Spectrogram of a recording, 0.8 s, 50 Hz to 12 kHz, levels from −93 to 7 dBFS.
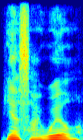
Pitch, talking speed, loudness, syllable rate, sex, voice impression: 145 Hz, 215 wpm, -14 LUFS, 4.2 syllables/s, female, very feminine, very adult-like, thin, slightly tensed, slightly weak, slightly bright, soft, clear, slightly fluent, cool, very intellectual, refreshing, sincere, calm, very friendly, reassuring, unique, very elegant, slightly wild, very sweet, lively, very kind, modest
